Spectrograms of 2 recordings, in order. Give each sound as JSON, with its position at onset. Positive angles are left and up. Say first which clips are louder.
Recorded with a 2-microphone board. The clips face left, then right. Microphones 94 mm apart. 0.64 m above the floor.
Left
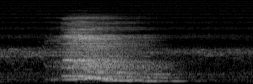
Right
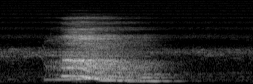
{"t": 0.4, "sound": "a gasp", "louder": "right 7 dB", "side_deg": -55, "distance_m": 1.9}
